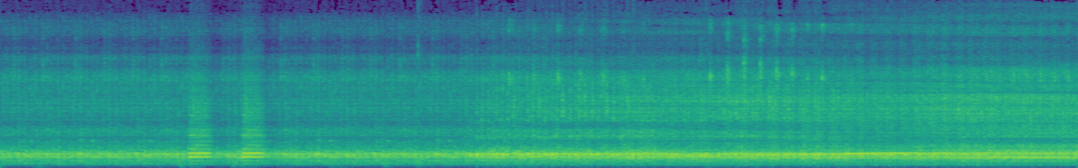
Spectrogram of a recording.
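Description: Diesel locomotive sound from a SoundTraxx Tsunami sound decoder, playing through the HO-scale model's two small speakers: a steady engine drone with no deep bass. Two short horn toots come about three and four seconds in, and the engine sound gets louder about seven seconds in.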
